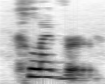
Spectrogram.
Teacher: so the syllable with the strongest sound is the first one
